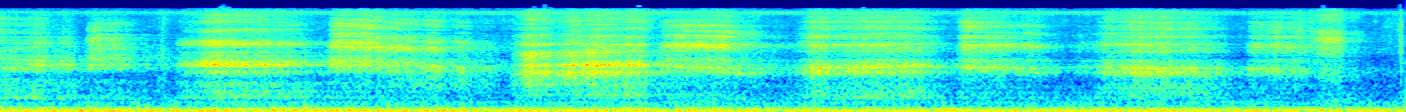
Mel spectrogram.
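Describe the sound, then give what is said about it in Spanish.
A woman breathes heavily and gasps while trying to calm a panic attack in a bathroom. The harsh, loud breaths run almost continuously, with repeated rough intakes throughout. “Mira al espejo y trata de controlar su respiración.”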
